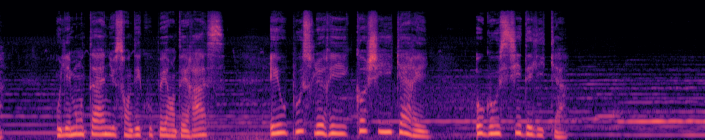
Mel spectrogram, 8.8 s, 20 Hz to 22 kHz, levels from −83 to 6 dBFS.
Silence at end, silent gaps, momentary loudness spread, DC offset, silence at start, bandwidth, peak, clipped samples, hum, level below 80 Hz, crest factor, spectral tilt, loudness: 0 s; none; 19 LU; under 0.1%; 0 s; 16 kHz; -8 dBFS; under 0.1%; none; -58 dBFS; 16 dB; -4.5 dB/octave; -24 LUFS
